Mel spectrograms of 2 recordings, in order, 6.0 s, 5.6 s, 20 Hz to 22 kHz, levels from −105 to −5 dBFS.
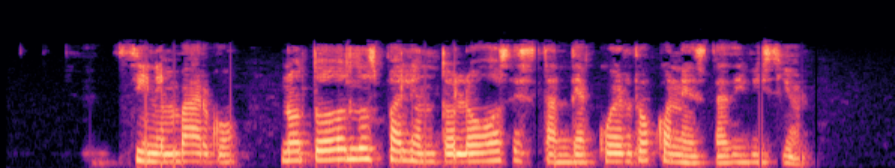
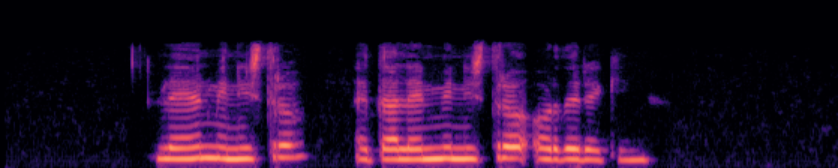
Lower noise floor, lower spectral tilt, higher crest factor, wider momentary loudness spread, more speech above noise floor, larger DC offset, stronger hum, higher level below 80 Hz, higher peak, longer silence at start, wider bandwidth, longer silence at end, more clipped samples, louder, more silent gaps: second, -65 dBFS vs -86 dBFS; about the same, -3.5 dB/octave vs -3.5 dB/octave; about the same, 16 dB vs 14 dB; second, 9 LU vs 15 LU; second, 48 dB vs 57 dB; neither; neither; first, -54 dBFS vs -76 dBFS; first, -2 dBFS vs -18 dBFS; second, 0.8 s vs 1.05 s; about the same, 8 kHz vs 7.6 kHz; second, 0.6 s vs 1.25 s; neither; first, -16 LUFS vs -29 LUFS; neither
